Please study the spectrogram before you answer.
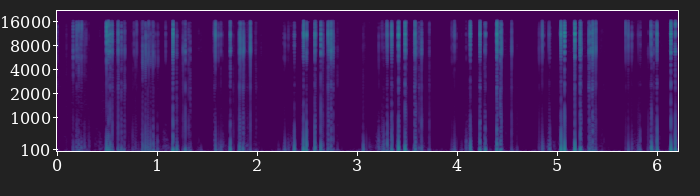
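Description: Long nails tap the glass base of a small, ribbed, clear glass perfume bottle that is partly filled, then scratch along its ribbed sides. The result is a rapid, irregular run of short, dry taps and scraping bursts that are heavy in the low end and stop with almost no ring.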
